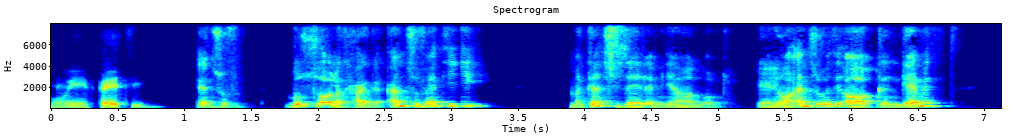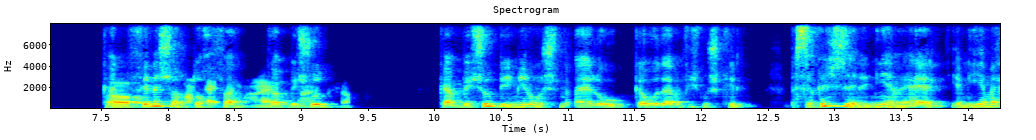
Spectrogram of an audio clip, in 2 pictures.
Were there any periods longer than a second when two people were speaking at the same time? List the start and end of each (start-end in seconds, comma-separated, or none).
7.5-9.3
